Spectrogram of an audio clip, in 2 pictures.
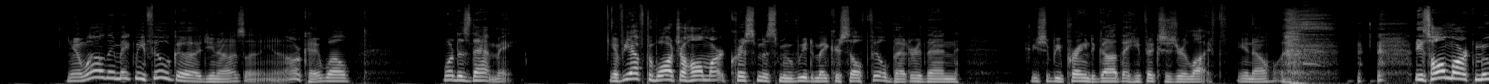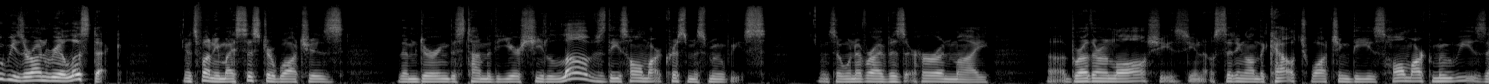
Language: English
